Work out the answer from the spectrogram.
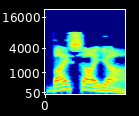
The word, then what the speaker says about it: Bisaya: The Visayans, Visayan, Mga Bisaya, local pronunciation, Bisaya, is an umbrella term for the Philippine ethnolinguistic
